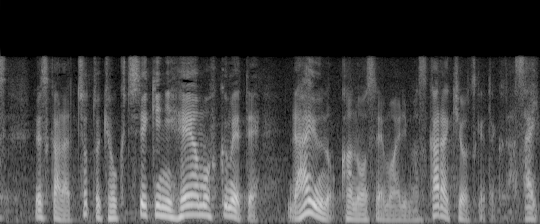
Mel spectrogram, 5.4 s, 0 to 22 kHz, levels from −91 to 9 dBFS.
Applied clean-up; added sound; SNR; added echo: none; none; none; none.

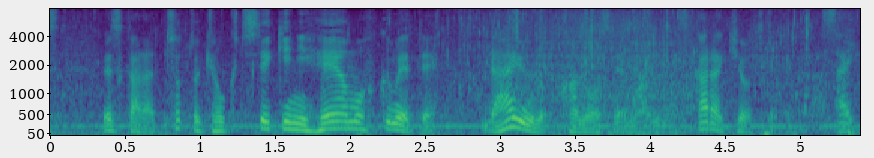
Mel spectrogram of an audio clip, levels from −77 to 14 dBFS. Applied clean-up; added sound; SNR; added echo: none; Waves, surf; 10 dB; none.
